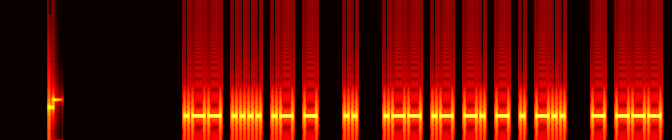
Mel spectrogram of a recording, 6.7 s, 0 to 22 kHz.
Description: Morse code, heard as a keyed tone, about 30 wpm, 700 Hz. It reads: WHAT I WANTED TO
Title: Sets of 5 Words Encore2 30wpm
